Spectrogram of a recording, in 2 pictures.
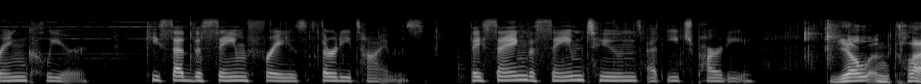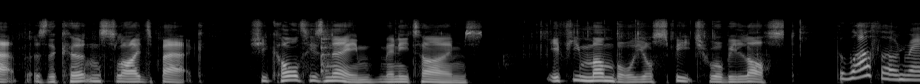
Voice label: SteelSeries Arctis Nova 1 Office microphone sample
